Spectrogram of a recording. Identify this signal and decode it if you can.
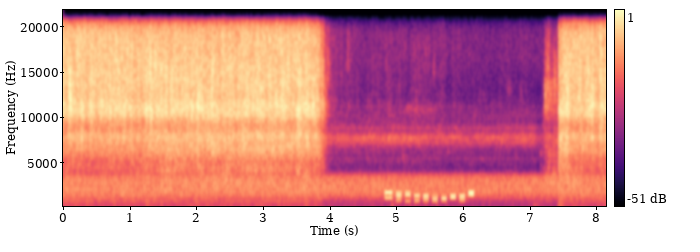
Multi-frequency trunk signalling (R1, as on North American trunks), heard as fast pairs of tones, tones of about 70 ms, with phone line noise and the noise of a restroom. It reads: KP 87452365 ST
